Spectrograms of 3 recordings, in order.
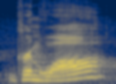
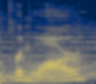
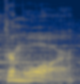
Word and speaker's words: grimoire: great grimoire the great grim war maybe war i don't know war grimoire like film noir grimoire film noir grape grimoire the great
